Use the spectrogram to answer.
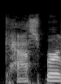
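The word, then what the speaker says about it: Kacper: we got the pronun the pronunciation is Casper like like the Friendly Ghost except k a c p r I'm guessing is a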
